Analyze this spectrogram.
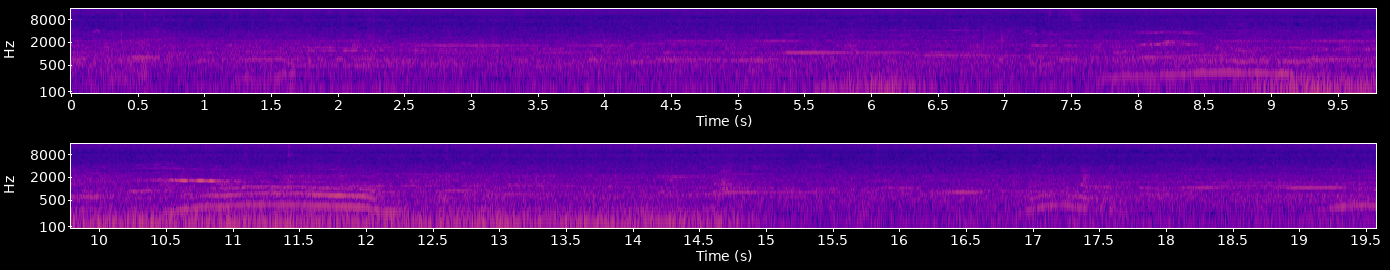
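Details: Cat at play with a grasshopper in a garden: a few arched, tonal meows, two close together in the middle and a shorter one later, partly masked by rumbling noise that swells and fades.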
